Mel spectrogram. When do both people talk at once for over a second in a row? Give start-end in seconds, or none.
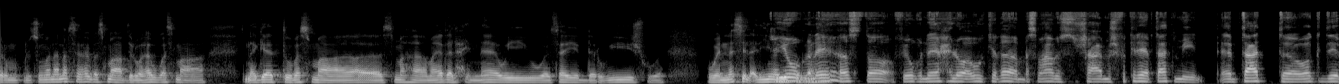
none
